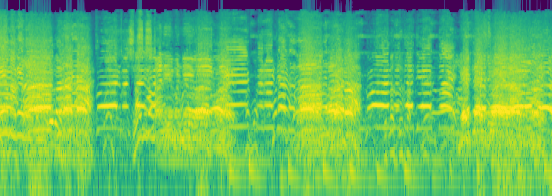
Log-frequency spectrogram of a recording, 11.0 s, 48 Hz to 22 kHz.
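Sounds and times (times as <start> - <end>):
crowd of men shouting: 0.0 - 11.0.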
